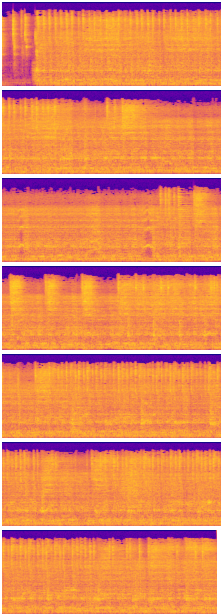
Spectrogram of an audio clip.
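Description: Brutal death metal band playing live, with electric guitars and a drum kit in a dense, unbroken wall of sound. The band comes in after a brief break about half a second in.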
